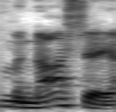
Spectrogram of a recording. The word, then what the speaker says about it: Manasseh: out of Western Carolina, Manasseh. I think it's Menashe. I had a homie I went to high school with named Menashe, and it was spelled similar, so I think that's how his name's pronounced.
